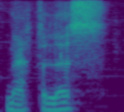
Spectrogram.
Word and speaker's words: Mephiles: Yeah, so yeah, I just always pronounce it as Mephiles. But because of a certain fandom, yeah, everybody just calls him Memphis, Tennessee.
